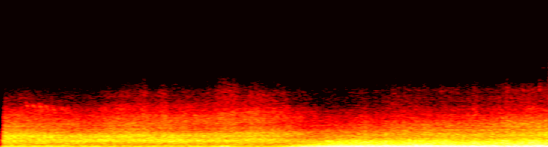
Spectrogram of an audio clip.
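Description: Freight train passing close by: an even rolling rush at first, then about three seconds in a diesel locomotive's engine comes in, loud and low, with a steady drone.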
